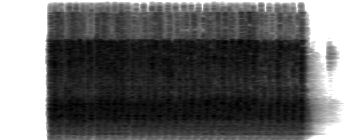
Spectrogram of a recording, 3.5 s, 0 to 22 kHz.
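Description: A WE Apache MP5 gas blowback airsoft gun fires a sustained full-auto burst of rapid, dense cracks for about two and a half seconds, loud and close, then cuts off sharply.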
